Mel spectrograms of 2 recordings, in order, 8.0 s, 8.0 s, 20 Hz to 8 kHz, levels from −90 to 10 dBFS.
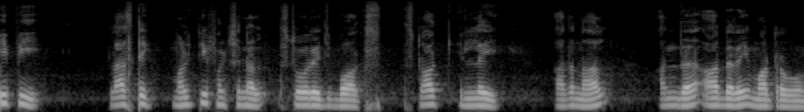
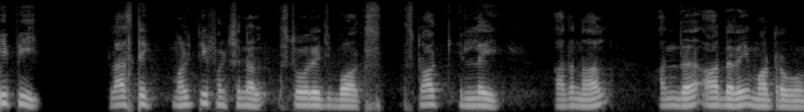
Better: first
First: none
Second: noise reduction (neural mask model Resemble Enhance denoiser)

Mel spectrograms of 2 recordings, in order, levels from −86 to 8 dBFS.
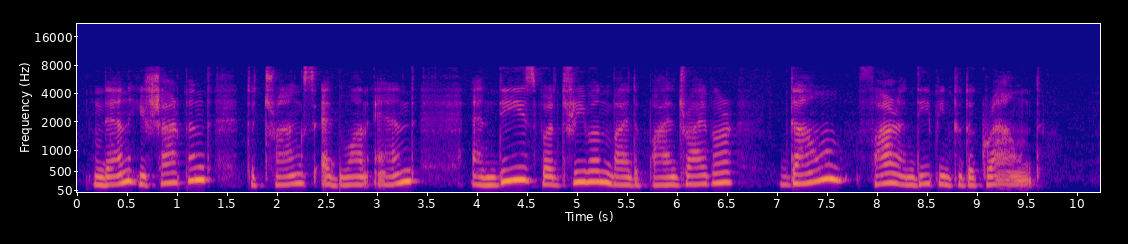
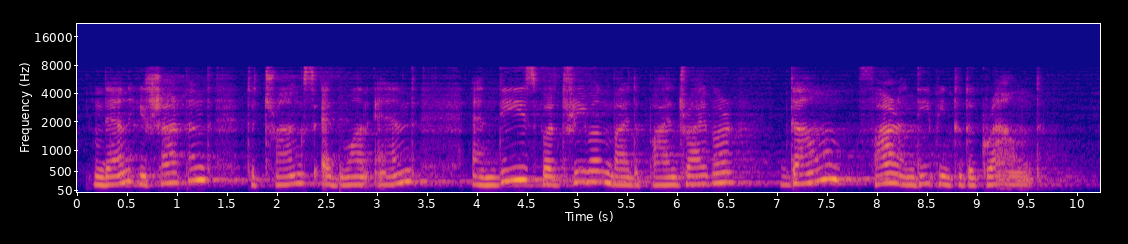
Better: first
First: none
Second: room echo; dies away in 1.7 s

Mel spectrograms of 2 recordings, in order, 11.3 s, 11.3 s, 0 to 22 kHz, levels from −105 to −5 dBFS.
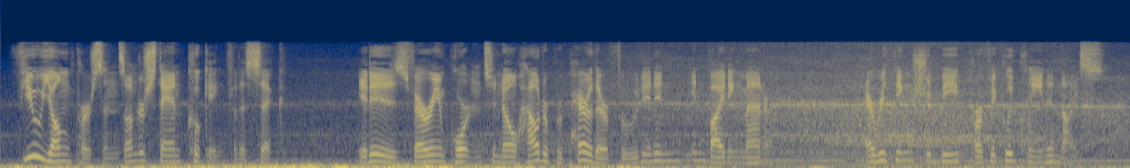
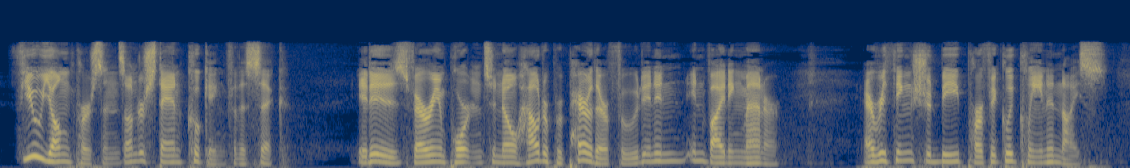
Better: second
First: background sound (Engine); 2 dB above the speech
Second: none

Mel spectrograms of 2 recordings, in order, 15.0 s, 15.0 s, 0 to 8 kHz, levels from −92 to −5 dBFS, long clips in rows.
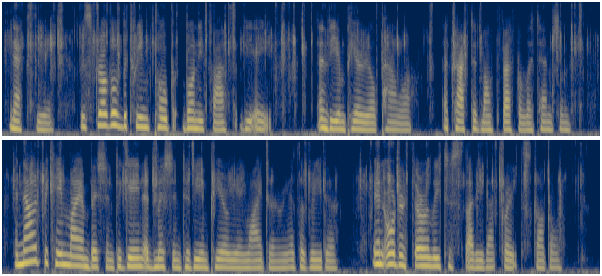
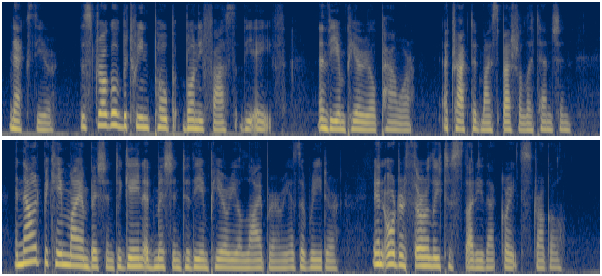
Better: second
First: noise reduction (neural diffusion model UNIVERSE++)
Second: none

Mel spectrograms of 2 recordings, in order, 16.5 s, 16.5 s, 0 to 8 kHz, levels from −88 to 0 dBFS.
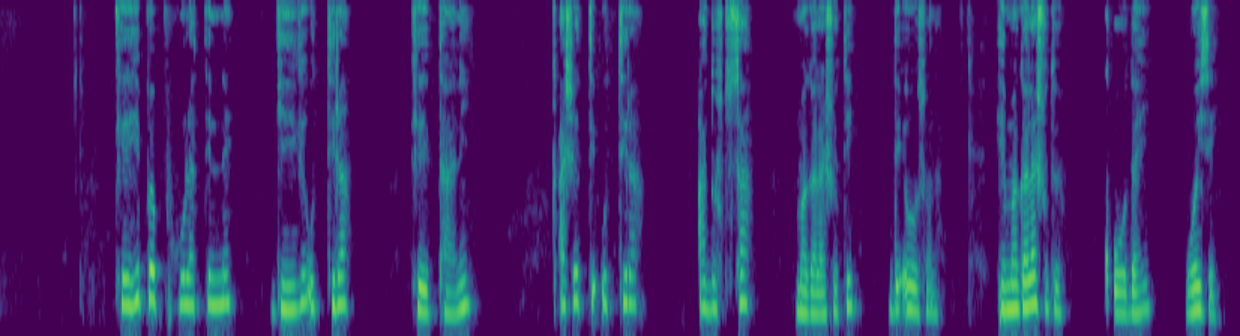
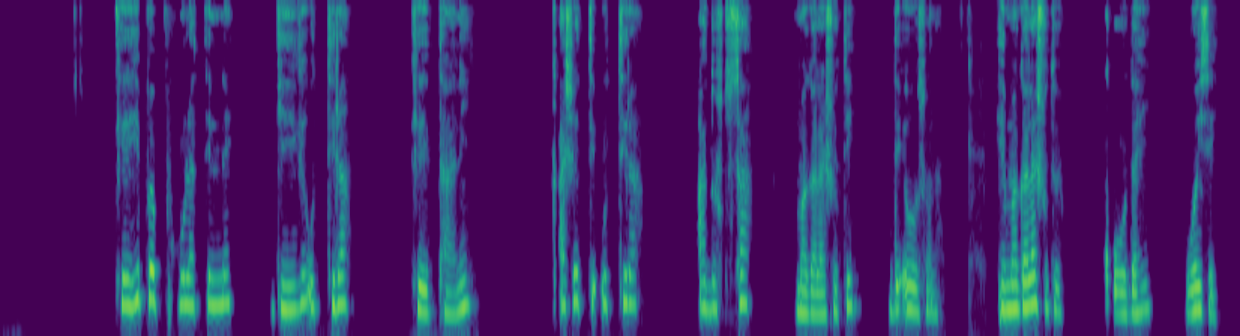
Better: first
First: none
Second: noise reduction (neural mask model Resemble Enhance denoiser)

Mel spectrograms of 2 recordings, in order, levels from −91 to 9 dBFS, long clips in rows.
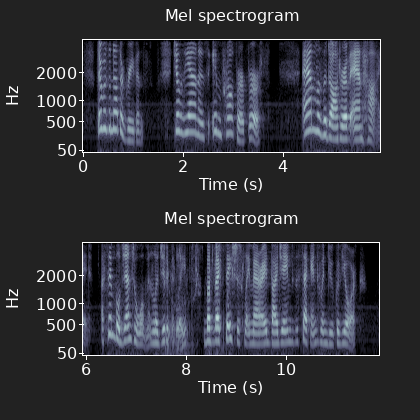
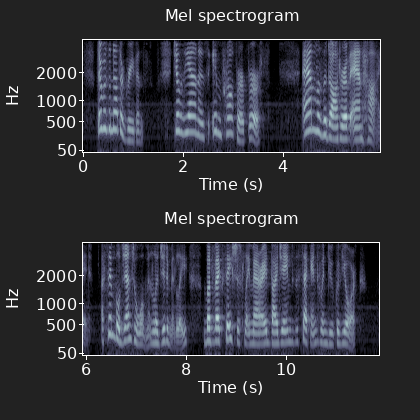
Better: second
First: noise reduction (neural separator model SepFormer DNS4)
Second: none

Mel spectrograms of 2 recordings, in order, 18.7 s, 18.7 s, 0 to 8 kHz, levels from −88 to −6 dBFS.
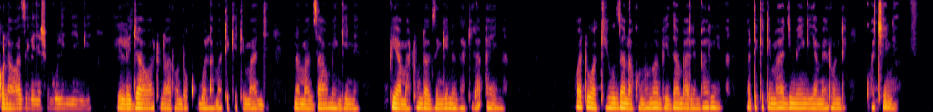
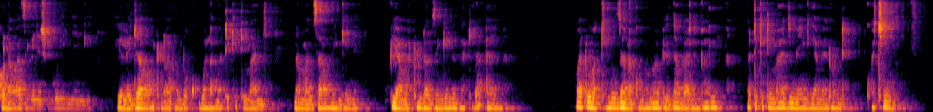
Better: first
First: none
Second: room echo; dies away in 0.7 s

